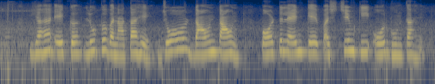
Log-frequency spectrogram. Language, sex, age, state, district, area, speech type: Hindi, female, 18-30, Madhya Pradesh, Harda, urban, read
